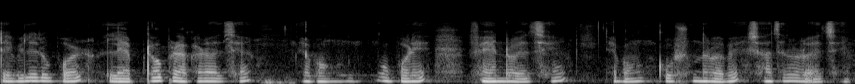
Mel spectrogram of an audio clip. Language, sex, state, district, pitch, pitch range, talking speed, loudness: Bengali, male, Tripura, West Tripura, 145 Hz, 135-155 Hz, 100 wpm, -22 LUFS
